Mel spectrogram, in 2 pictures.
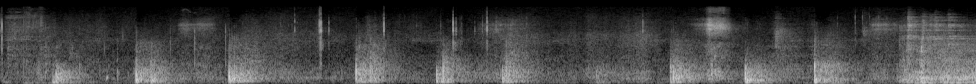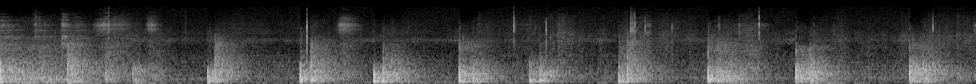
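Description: High-heeled leather boots stepping on a hard studio floor: sharp heel clicks about one a second, with a softer scuffing stretch near the middle.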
